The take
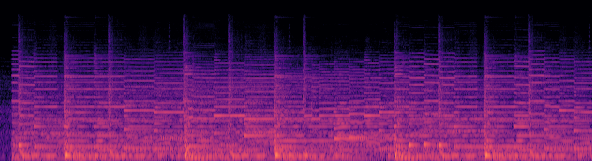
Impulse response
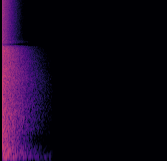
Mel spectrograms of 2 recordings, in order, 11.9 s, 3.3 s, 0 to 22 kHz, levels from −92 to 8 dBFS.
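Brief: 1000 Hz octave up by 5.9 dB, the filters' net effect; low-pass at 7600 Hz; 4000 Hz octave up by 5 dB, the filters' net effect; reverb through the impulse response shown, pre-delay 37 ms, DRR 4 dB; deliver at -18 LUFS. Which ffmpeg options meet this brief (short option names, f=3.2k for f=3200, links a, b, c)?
-filter_complex "[0:a]lowpass=7.6k,equalizer=f=1k:t=o:g=7,equalizer=f=4k:t=o:g=6,asplit=2[a][b];[1:a]atrim=start_sample=2205,adelay=37[c];[b][c]afir=irnorm=-1:irlink=0,volume=-21.5dB[d];[a][d]amix=inputs=2:normalize=0,volume=10dB"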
